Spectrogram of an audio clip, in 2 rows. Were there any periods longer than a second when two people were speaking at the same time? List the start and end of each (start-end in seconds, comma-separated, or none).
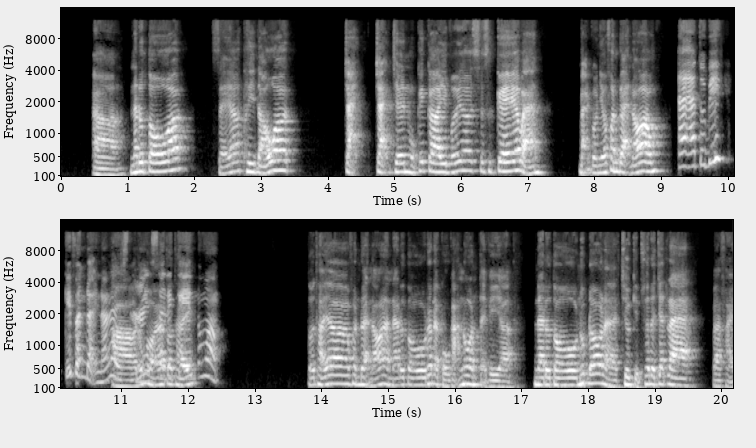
10.8-12.1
